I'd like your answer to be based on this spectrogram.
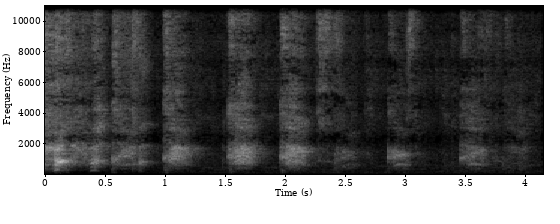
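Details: Girl coughing: a run of about seven short, dry coughs in quick succession.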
